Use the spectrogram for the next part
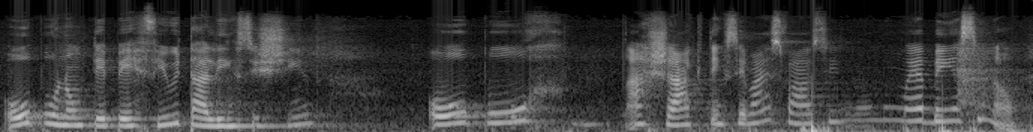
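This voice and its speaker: Woman guest psychologist, fairly high voice, lively and conversational, acts out quoted dialogue, long room reverb. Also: a little fast, creaky. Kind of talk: casual podcast conversation.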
